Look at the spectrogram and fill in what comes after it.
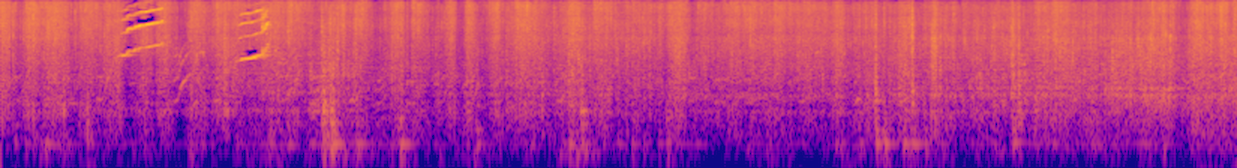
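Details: Hungry guinea pigs squeal at hearing plastic bags that signal food: two sharp, high whistled squeals about a second apart near the start, then steady crinkling and rustling of plastic with light pattering.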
